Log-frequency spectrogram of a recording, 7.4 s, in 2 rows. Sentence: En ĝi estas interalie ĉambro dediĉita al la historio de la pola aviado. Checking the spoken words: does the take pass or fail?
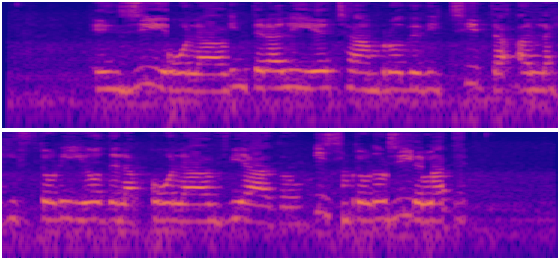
fail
